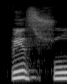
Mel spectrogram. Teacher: Ro sukun karena waqaf didahului huruf wawu maka dibaca tebal. Ataupun juga karena ini didahului wawu sukun lalu sebelumnya ada huruf berharokat dhammah maka ro dibaca tebal. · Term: ro tafkhim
